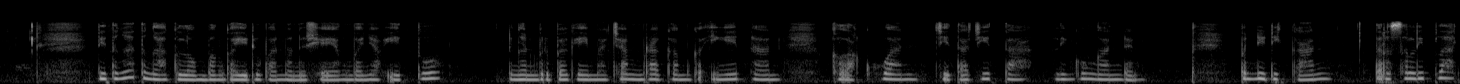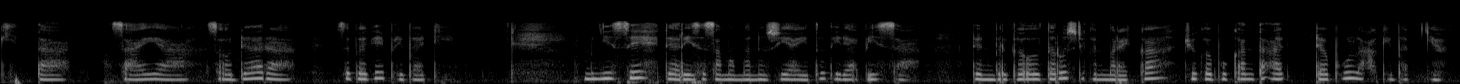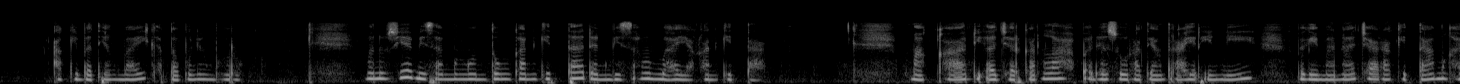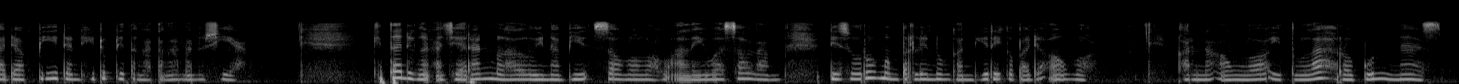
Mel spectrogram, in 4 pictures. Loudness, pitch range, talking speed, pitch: -34 LUFS, 220-250 Hz, 90 wpm, 230 Hz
